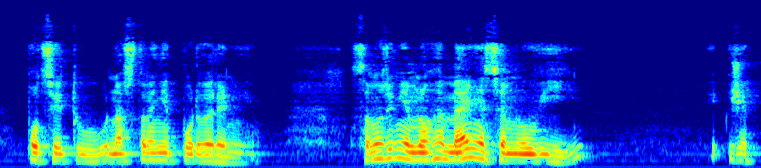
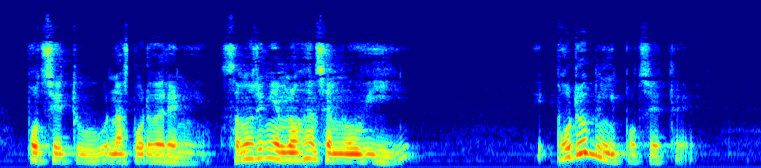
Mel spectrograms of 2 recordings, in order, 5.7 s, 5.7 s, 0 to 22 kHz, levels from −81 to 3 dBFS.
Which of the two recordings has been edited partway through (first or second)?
second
